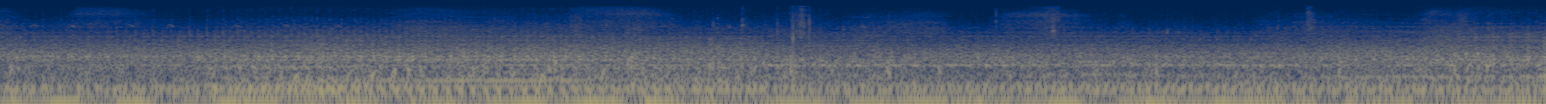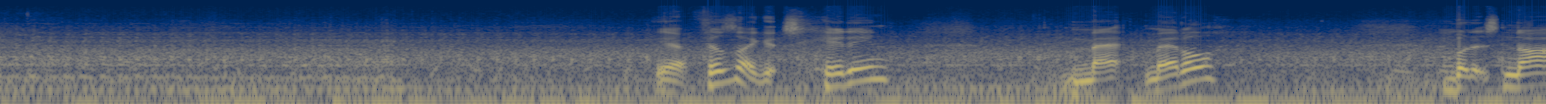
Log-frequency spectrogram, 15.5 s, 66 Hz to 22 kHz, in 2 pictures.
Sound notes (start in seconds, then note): 1.8 boat spluttering; 1.8 dramatic music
